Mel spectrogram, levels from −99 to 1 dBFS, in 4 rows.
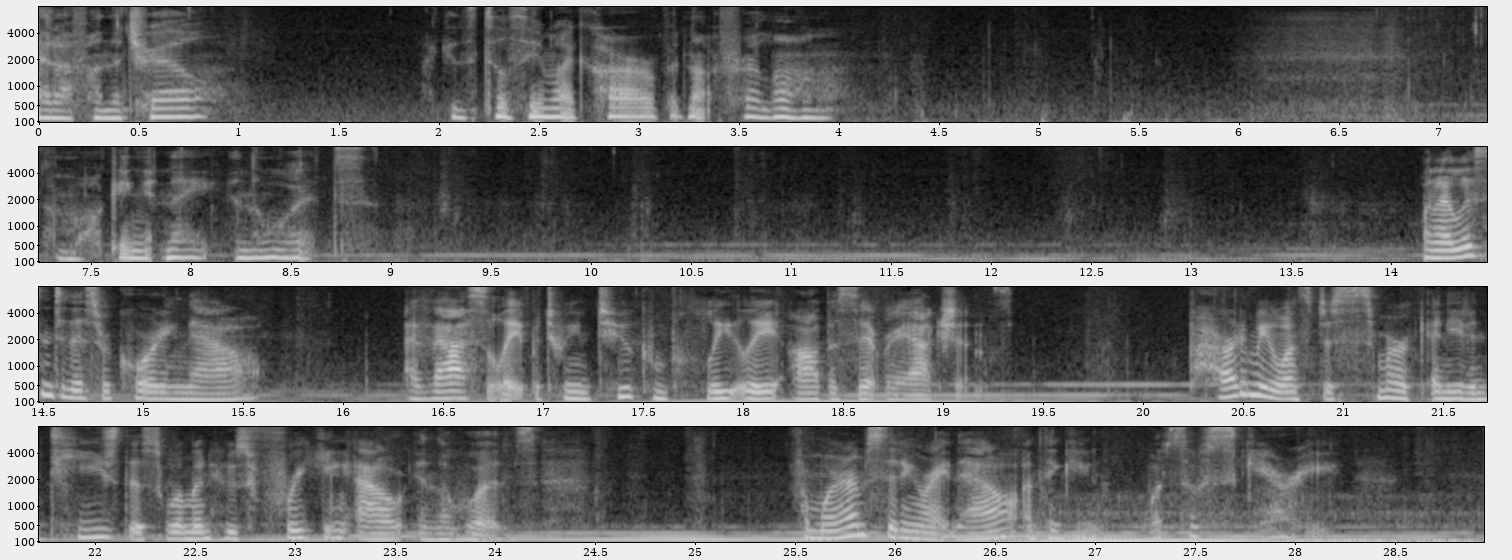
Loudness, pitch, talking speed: -24 LUFS, 135 Hz, 135 wpm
